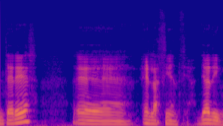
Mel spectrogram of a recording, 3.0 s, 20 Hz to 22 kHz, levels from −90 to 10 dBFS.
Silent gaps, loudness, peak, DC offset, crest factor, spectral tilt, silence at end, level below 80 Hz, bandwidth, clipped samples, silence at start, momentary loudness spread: none; -31 LUFS; -14 dBFS; under 0.1%; 18 dB; -9 dB/octave; 0 s; -58 dBFS; 10 kHz; under 0.1%; 0 s; 10 LU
